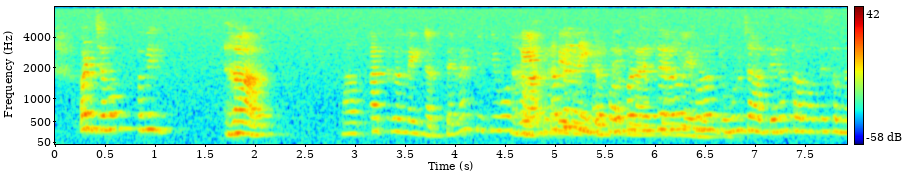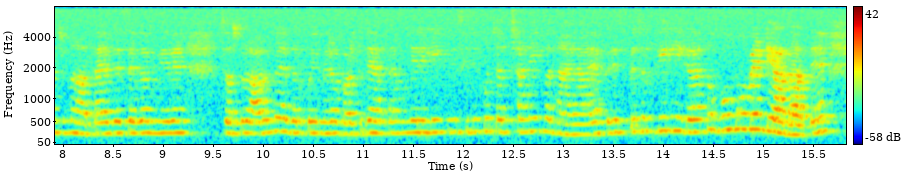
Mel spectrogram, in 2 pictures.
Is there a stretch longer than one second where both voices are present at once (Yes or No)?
Yes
